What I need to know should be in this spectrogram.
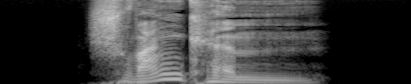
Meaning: strong dative masculine/neuter singular of schwank
- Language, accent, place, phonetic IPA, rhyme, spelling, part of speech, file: German, Germany, Berlin, [ˈʃvaŋkəm], -aŋkəm, schwankem, adjective, De-schwankem.ogg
